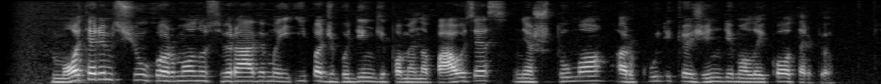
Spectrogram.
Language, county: Lithuanian, Panevėžys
